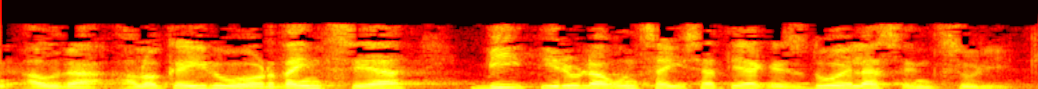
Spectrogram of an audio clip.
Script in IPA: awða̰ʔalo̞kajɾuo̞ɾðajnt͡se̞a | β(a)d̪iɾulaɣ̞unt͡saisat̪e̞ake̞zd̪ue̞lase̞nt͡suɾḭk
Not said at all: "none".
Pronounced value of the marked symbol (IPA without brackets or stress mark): i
